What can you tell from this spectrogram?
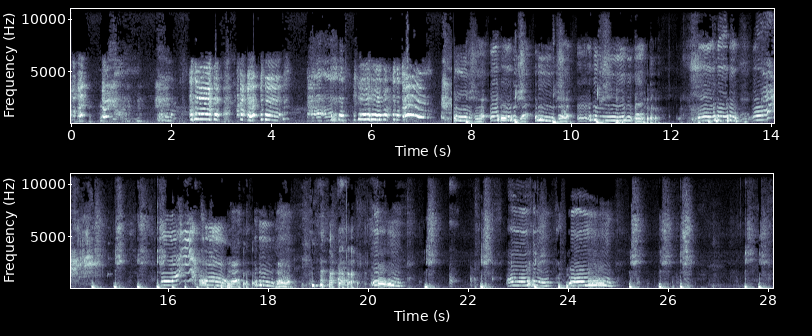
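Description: Hearty laughter in repeated bouts: first a woman laughing hard, then, about seven seconds in, a baby laughing in short bursts with a man.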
